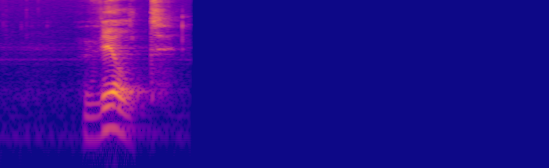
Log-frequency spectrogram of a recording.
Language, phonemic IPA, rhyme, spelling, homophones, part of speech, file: Dutch, /ʋɪlt/, -ɪlt, wilt, wild, verb, Nl-wilt.ogg
- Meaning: inflection of willen: 1. second-person singular present indicative 2. plural imperative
